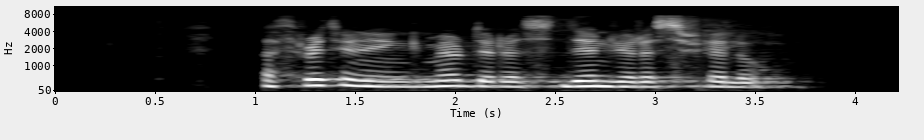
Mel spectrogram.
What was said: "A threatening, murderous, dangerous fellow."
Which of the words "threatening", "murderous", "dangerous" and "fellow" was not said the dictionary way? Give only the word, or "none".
none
